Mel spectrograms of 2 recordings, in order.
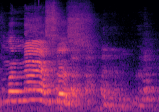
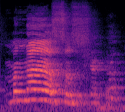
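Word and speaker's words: Manassas: in which this battle will be fought is Manasses it is pronounced Manasses I know that some of y'all have been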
